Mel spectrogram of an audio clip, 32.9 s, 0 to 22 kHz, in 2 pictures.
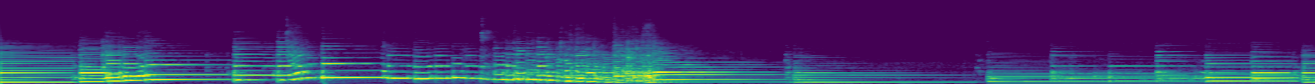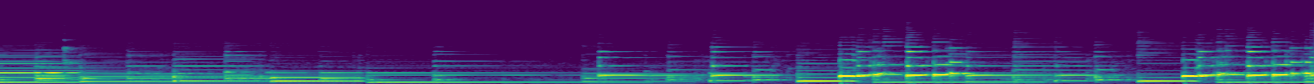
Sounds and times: Acoustic guitar: 0.0s - 32.8s
Strum: 0.0s - 32.8s.

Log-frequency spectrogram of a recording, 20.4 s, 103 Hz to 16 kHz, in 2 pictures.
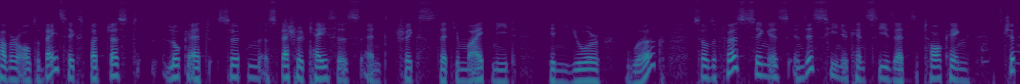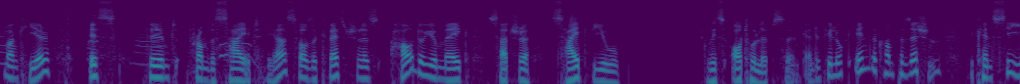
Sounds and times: Speech: 0.0s - 16.4s, 17.2s - 20.4s.

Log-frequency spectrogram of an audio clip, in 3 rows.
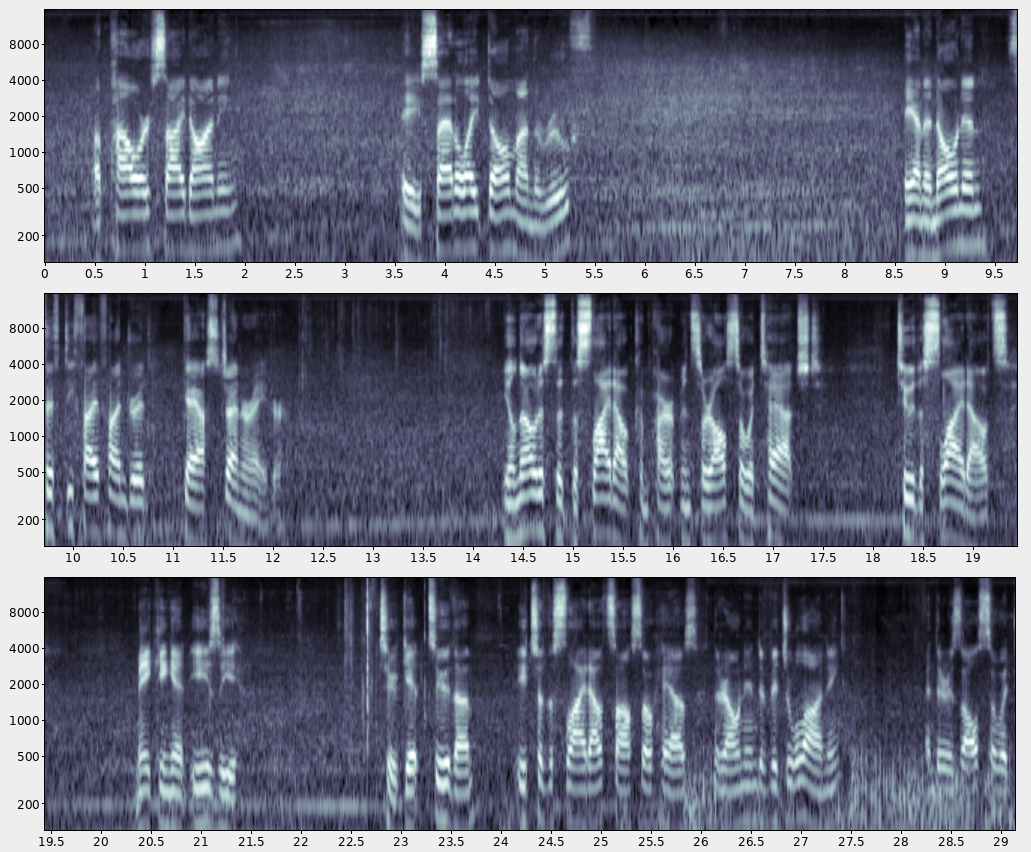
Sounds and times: Speech: 0.5s - 2.0s, 3.6s - 5.5s, 8.6s - 12.2s, 14.3s - 17.5s, 18.2s - 19.5s, 20.4s - 21.4s, 22.8s - 27.4s, 28.2s - 29.1s.

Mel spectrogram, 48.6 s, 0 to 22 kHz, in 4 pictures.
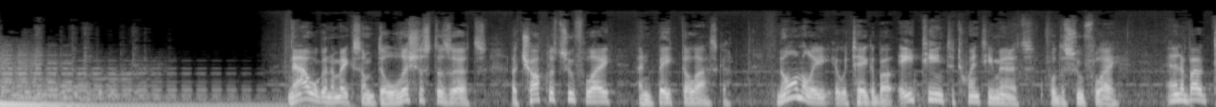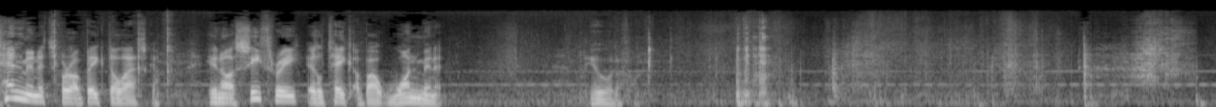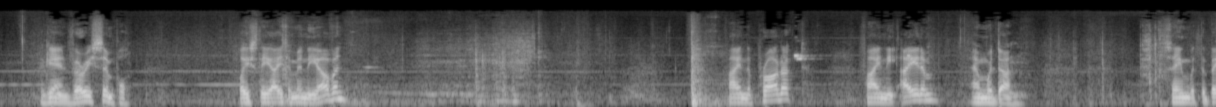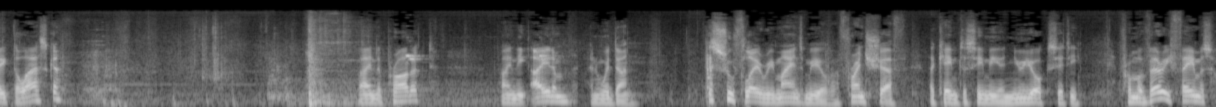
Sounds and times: Microwave oven: 2.7s - 45.7s
Speech: 2.9s - 16.6s, 18.0s - 18.6s, 24.7s - 25.6s, 26.7s - 27.8s, 31.6s - 32.4s, 33.0s - 34.6s, 35.9s - 37.2s, 40.1s - 40.9s, 41.5s - 42.9s, 43.5s - 48.6s.

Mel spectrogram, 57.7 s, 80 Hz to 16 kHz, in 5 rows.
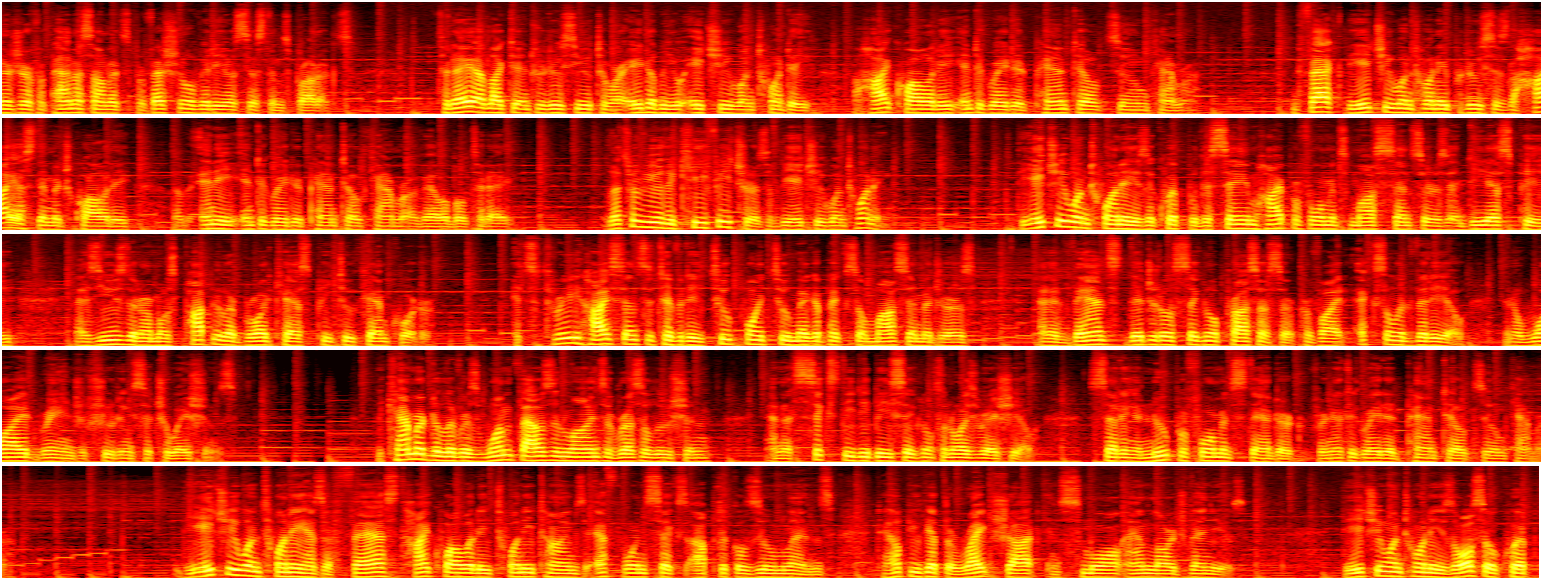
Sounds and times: Speech: 0.0s - 2.7s, 3.3s - 9.0s, 9.7s - 15.4s, 16.1s - 18.2s, 19.2s - 26.4s, 27.0s - 36.4s, 37.5s - 46.3s, 47.5s - 55.5s, 56.3s - 57.7s
Music: 0.0s - 57.7s.

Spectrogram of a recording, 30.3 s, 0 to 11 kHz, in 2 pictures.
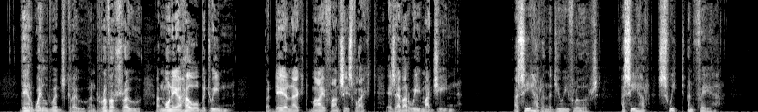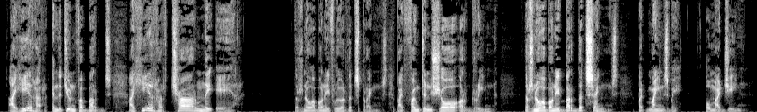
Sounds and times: Speech: 0.4s - 4.7s, 5.3s - 9.3s, 10.3s - 14.5s, 15.3s - 20.0s, 21.0s - 30.2s.

